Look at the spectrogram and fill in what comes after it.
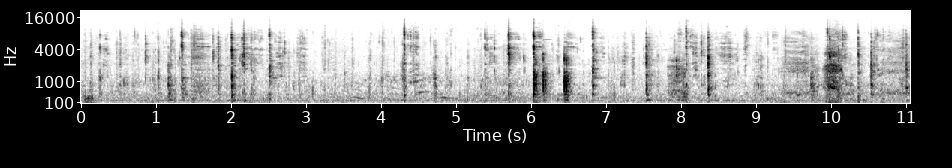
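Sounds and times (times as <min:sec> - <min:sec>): chewing and smacking mouth sounds: 0:00.0 - 0:11.0
forks clicking on plates: 0:00.1 - 0:11.0.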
